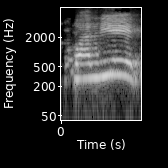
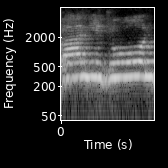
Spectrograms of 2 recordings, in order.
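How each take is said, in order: First: The word ends on a bare 'd' sound. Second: The word ends with a final 'un' sound. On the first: "kalau diwakofkan" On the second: "kalau dibaca harokatnya"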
